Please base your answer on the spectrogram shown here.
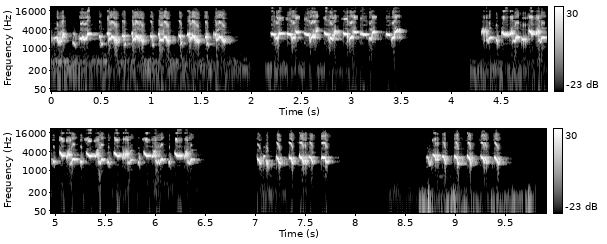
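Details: Yellow-vented bulbul, known locally as trucuk, singing in bursts of rapid chirpy, bubbly notes around mid-high pitch, each burst lasting one to two seconds with short pauses between; a low rumble sits under some phrases.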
